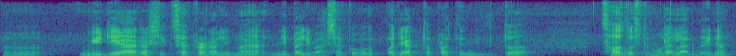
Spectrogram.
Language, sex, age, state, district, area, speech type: Nepali, male, 60+, West Bengal, Kalimpong, rural, spontaneous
